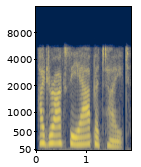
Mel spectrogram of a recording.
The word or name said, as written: hydroxyapatite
